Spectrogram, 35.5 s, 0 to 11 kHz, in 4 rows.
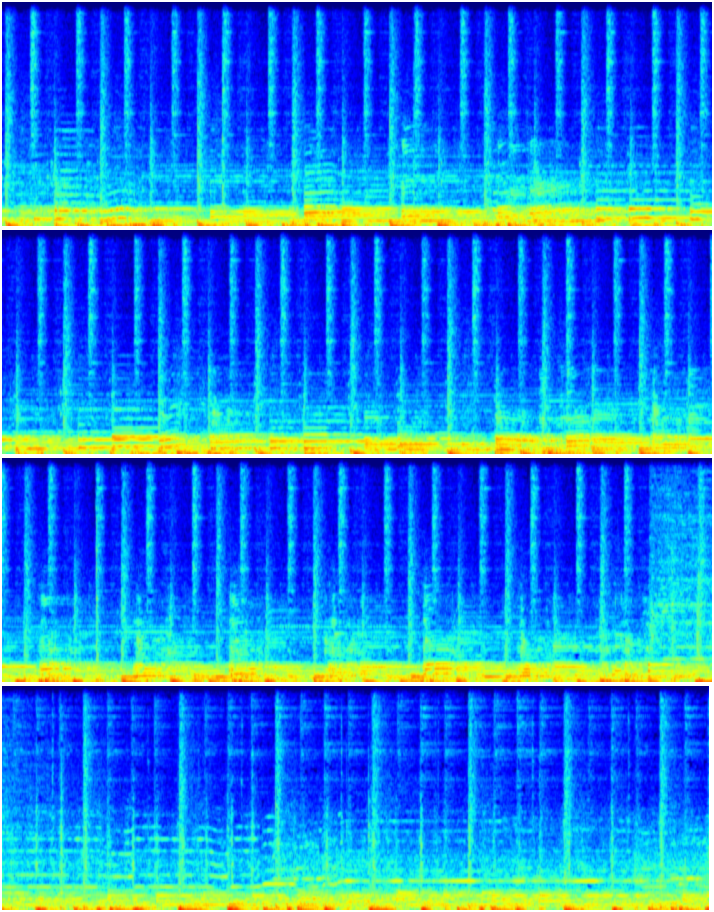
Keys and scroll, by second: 31.1 space, 33.6 m.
